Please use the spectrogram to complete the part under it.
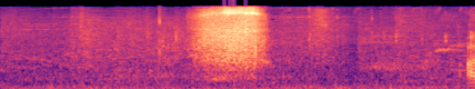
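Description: A magic blast whooshes loudly in a game.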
